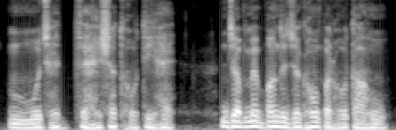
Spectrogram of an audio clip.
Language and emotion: Urdu, fearful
